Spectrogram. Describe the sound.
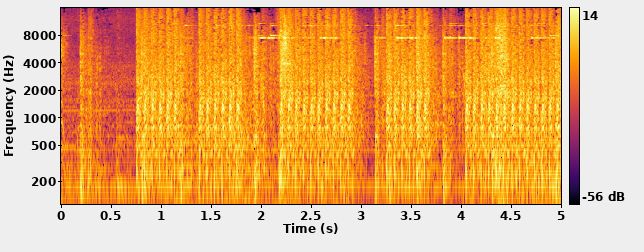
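An M249 light machine gun fires loud, dense automatic bursts. Several long strings of rapid shots run with brief pauses between them, and no voices are heard.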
